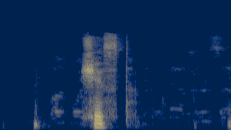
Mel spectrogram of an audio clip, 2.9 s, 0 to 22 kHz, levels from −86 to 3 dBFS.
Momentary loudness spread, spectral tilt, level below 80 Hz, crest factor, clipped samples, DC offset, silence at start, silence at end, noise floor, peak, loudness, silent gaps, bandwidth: 26 LU; -4 dB/octave; -70 dBFS; 22 dB; under 0.1%; under 0.1%; 0.45 s; 0 s; -71 dBFS; -10 dBFS; -25 LUFS; none; 8 kHz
